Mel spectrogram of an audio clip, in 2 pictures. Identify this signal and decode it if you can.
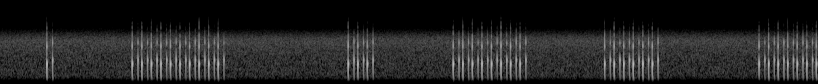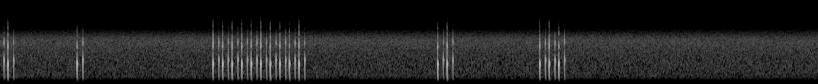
Pulse dialling, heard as clicks on a phone line, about 10 pulses a second, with phone line noise. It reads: 1 0 3 8 6 8 1 0 2 3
